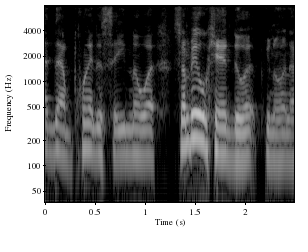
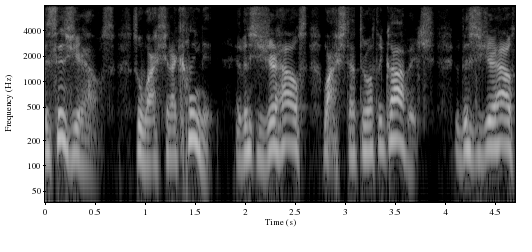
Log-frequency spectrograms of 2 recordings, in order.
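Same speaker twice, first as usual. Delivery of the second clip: put-on child voice, really aggressive. Retelling a young boy's joke video repeating his parents, imitating a kid saying it aggressively. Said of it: "he's like saying it really aggressively".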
